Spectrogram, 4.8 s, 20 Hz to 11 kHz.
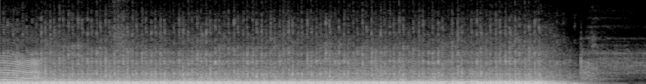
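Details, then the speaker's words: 2017 Harley-Davidson Street XG750 liquid-cooled, fuel-injected engine, run without coolant after shipping damage: it fires and settles into an even, steady idle with no knocks or misfires, then shuts down after four seconds. "It runs. Super excited, super happy. This bad boy is going to make for a great transplant into a nice little project that we got coming up. And it actually runs after it got beat up in that shipment."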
